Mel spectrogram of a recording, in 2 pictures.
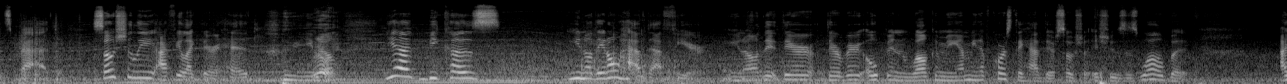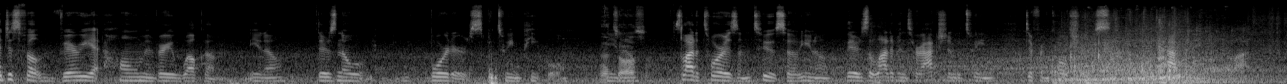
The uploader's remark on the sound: Before band practice one afternoon. PLEASE EXCUSE THE TRAFFIC NOISE ! Time crunch and had to get the convo in where we could.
